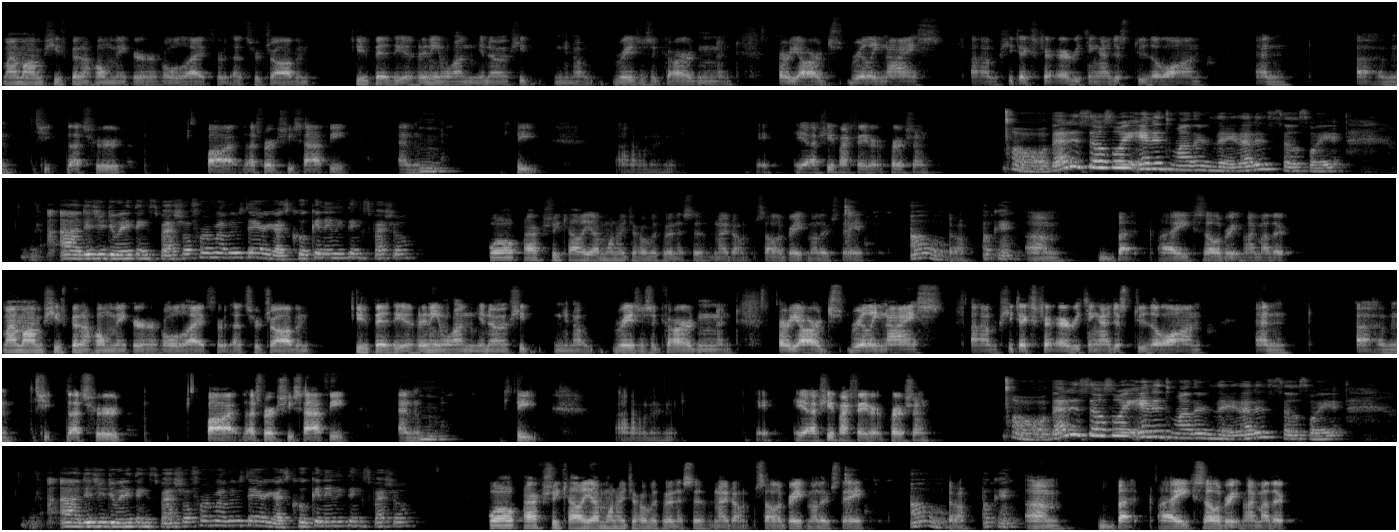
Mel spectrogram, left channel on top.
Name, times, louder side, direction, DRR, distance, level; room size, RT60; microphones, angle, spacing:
voice 1, 0.0-3.1 3.5-9.4 9.7-12.0 12.5-12.8 13.5-15.1 16.0-17.4 17.9-18.2 19.1-19.8 20.1-20.7 21.5-23.2 32.8-36.5 37.4-37.5 38.1-38.5 38.9-40.7, right 7 dB, 55° right, 0.5 m, -27 dB
voice 2, 18.1-18.4 24.0-27.8 28.1-32.0 36.3-36.5 37.0-37.4 37.7-38.1, left 1 dB, ahead, 2.1 m, -28 dB
7.0 x 4.7 x 3.5 m
head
